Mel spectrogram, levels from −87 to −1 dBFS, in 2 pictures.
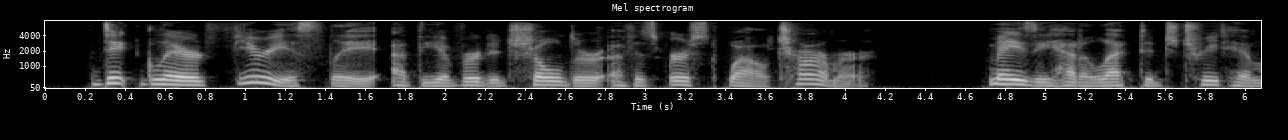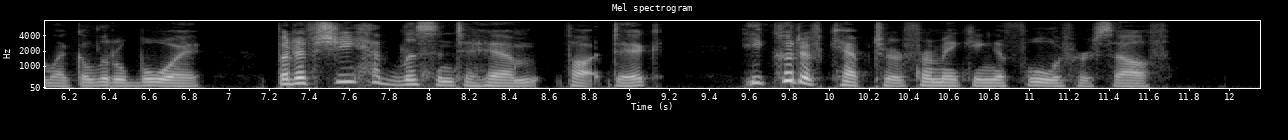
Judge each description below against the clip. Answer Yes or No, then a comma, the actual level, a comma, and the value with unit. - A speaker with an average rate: No, fast, 210 wpm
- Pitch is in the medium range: Yes, medium, 145 Hz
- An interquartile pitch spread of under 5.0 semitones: No, wide, 5.6 semitones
